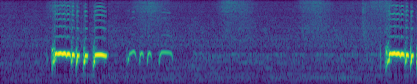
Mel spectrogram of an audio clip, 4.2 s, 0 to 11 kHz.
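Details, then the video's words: Zebra dove, local type, singing to raise other doves' urge to sing: loud quick stuttered coos ending in a held tone, a softer rolling phrase, a faint steady hum, then another loud phrase. "Perkutut lokal gacor SEKALI PUTAR suara ini 100% Bikin lawan gacor nyaut"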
